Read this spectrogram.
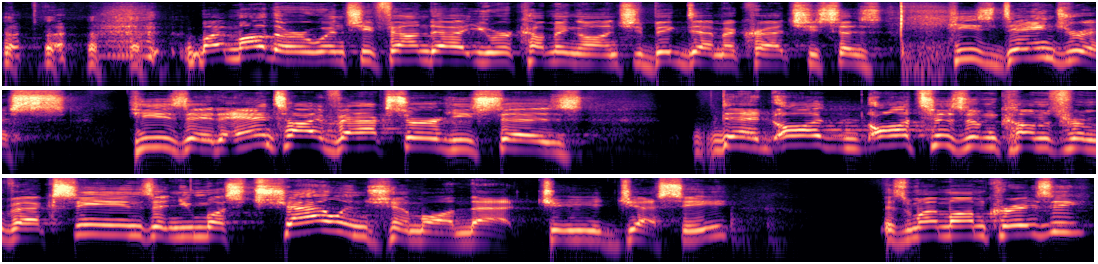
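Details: Adult speaker; typical voice.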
